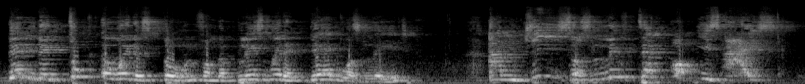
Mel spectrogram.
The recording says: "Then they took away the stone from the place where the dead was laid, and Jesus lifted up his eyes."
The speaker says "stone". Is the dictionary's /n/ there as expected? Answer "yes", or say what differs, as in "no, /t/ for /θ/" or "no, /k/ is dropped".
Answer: yes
